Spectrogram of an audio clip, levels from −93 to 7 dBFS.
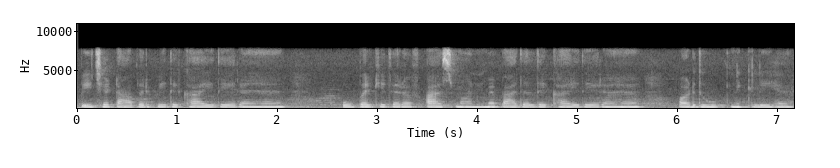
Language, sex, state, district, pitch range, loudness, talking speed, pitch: Hindi, female, Chhattisgarh, Bastar, 225-235 Hz, -15 LUFS, 175 wpm, 230 Hz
